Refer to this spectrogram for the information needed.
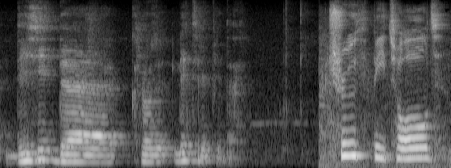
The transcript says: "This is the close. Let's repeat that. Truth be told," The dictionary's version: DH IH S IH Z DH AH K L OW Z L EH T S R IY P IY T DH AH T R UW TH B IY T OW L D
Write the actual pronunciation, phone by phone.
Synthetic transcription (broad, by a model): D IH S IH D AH K L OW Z L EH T R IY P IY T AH T R UW TH B IY T OW L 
